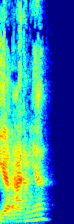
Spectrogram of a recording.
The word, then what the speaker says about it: Aranya: My last name is actually Aranya, but I never force anyone to say it like that because it's a little bit of a mouthful.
